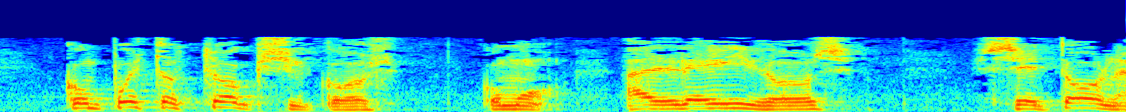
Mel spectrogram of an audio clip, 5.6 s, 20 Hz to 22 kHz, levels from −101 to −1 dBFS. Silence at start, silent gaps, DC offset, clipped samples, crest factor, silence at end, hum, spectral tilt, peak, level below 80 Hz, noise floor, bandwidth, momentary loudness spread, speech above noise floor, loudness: 0.35 s; none; under 0.1%; under 0.1%; 16 dB; 0 s; none; -8.5 dB/octave; -4 dBFS; -54 dBFS; -50 dBFS; 6 kHz; 9 LU; 31 dB; -19 LUFS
